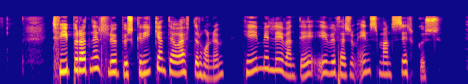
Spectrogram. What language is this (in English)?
Icelandic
